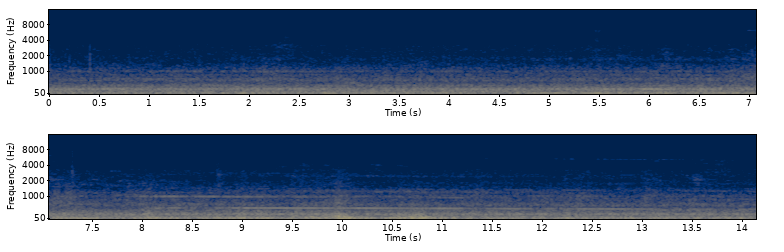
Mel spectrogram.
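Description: Sydney Trains double-deck electric train heard from inside the carriage: a steady low rumble of wheels on the track. From about halfway through, a faint whine slowly falls in pitch as the train slows toward a station.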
